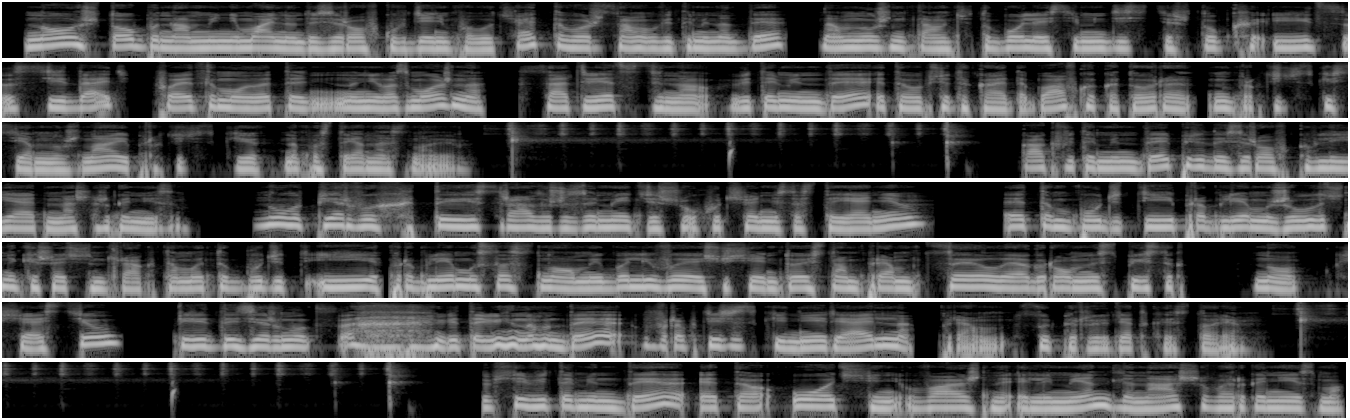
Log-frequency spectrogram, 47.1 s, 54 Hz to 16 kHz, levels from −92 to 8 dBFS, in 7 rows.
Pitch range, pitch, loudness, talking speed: 150-170 Hz, 155 Hz, -28 LUFS, 130 wpm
